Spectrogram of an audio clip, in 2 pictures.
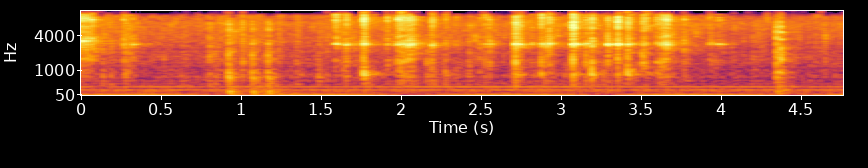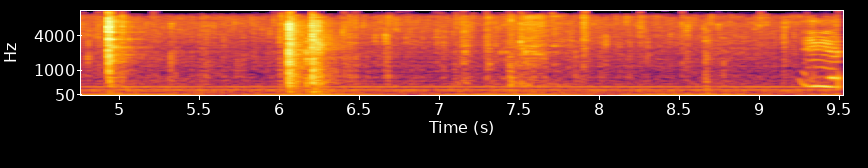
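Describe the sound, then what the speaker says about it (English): Butter hits a hot frying pan with a steady low sizzle, broken by scrapes and clinks of a utensil stirring against the metal, close and moderately quiet with no talking. "now I'm gonna take and add some butter"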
